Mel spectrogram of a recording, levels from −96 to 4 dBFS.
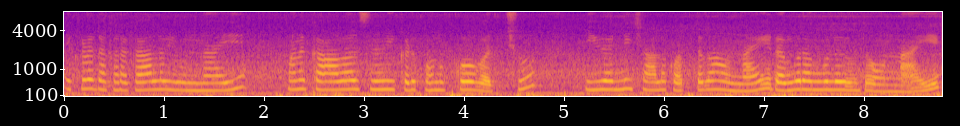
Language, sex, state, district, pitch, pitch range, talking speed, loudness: Telugu, female, Andhra Pradesh, Srikakulam, 285 Hz, 275-295 Hz, 90 wpm, -16 LUFS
